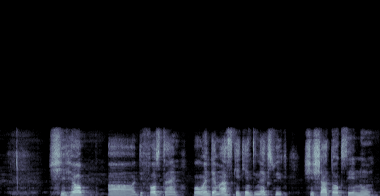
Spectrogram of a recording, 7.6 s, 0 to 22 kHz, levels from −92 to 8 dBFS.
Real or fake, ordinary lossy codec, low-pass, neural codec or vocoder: fake; none; none; codec, 16 kHz, 16 kbps, FreqCodec, smaller model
